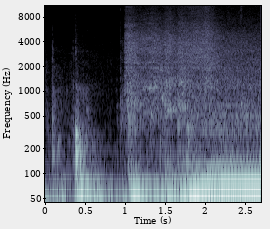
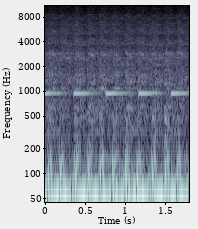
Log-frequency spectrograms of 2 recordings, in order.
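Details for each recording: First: Manual-transmission used car started during a pre-purchase inspection: brief crank, then it catches within a second and settles into a steady, even idle with no rattles; normal start. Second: Used car for sale, first start attempt: slow, labouring cranking with heavy low thumps before it finally fires; hard starting taken as sign of big problems, cause unclear.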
